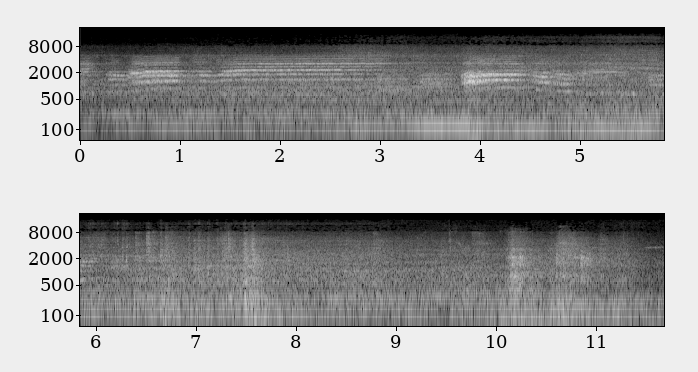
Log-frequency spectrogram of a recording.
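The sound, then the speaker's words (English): A FedEx delivery truck rumbles loudly outdoors in a parking lot, its engine droning steadily with rising whines and occasional clunks and rattles for the whole stretch, with no one talking. “That one was an actual FedEx truck.”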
